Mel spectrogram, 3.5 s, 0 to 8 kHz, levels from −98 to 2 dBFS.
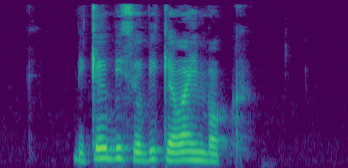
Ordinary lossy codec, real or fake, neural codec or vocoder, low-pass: MP3, 48 kbps; fake; vocoder, 44.1 kHz, 128 mel bands, Pupu-Vocoder; 7.2 kHz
